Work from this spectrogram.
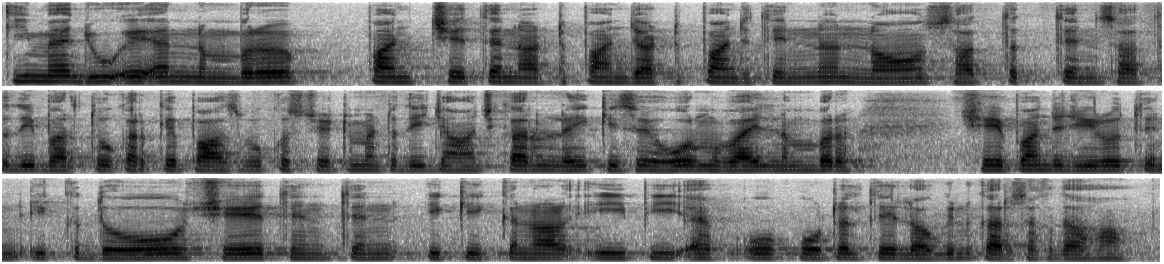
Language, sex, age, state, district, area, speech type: Punjabi, male, 18-30, Punjab, Fatehgarh Sahib, rural, read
